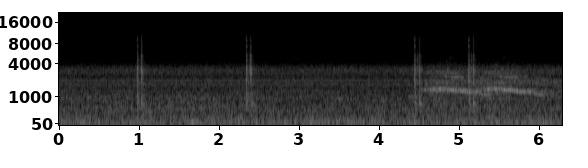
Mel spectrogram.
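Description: A train's wheels click on the rails.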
